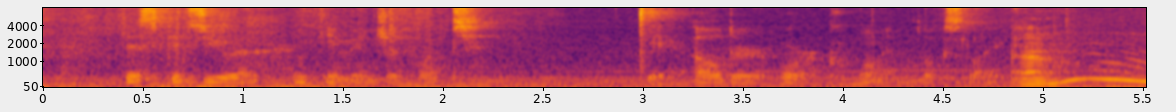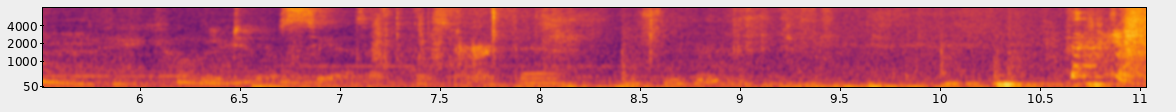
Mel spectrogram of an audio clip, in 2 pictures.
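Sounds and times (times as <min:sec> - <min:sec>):
low murmuring hum: 0:00.0 - 0:10.8
speech: 0:00.4 - 0:02.4, 0:03.0 - 0:11.0
sneeze: 0:10.6 - 0:11.0.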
